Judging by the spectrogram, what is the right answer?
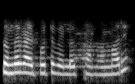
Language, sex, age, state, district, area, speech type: Telugu, female, 18-30, Telangana, Suryapet, urban, conversation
